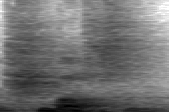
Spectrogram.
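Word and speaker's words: Xmas: 그래서 우리가 흔히 X하고 마스는 X마스가 아니라 정확히 발음하면 키마스, 크리스마스, 크리스마스에 해당하는 같은 뜻입니다.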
